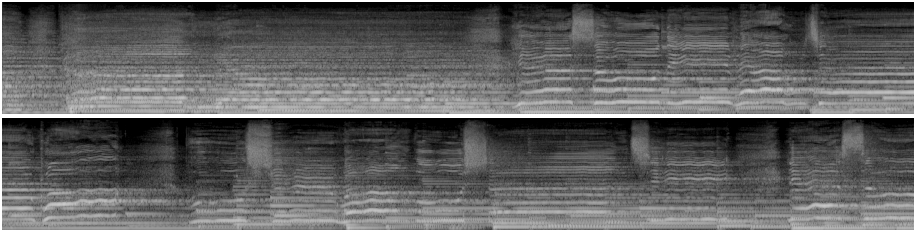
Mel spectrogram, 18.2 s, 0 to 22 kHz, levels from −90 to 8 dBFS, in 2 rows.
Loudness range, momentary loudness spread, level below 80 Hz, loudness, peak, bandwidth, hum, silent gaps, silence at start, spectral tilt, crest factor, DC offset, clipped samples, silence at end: 4 LU; 6 LU; -36 dBFS; -20 LUFS; -6 dBFS; 19 kHz; none; none; 0 s; -5 dB/octave; 14 dB; under 0.1%; under 0.1%; 0 s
